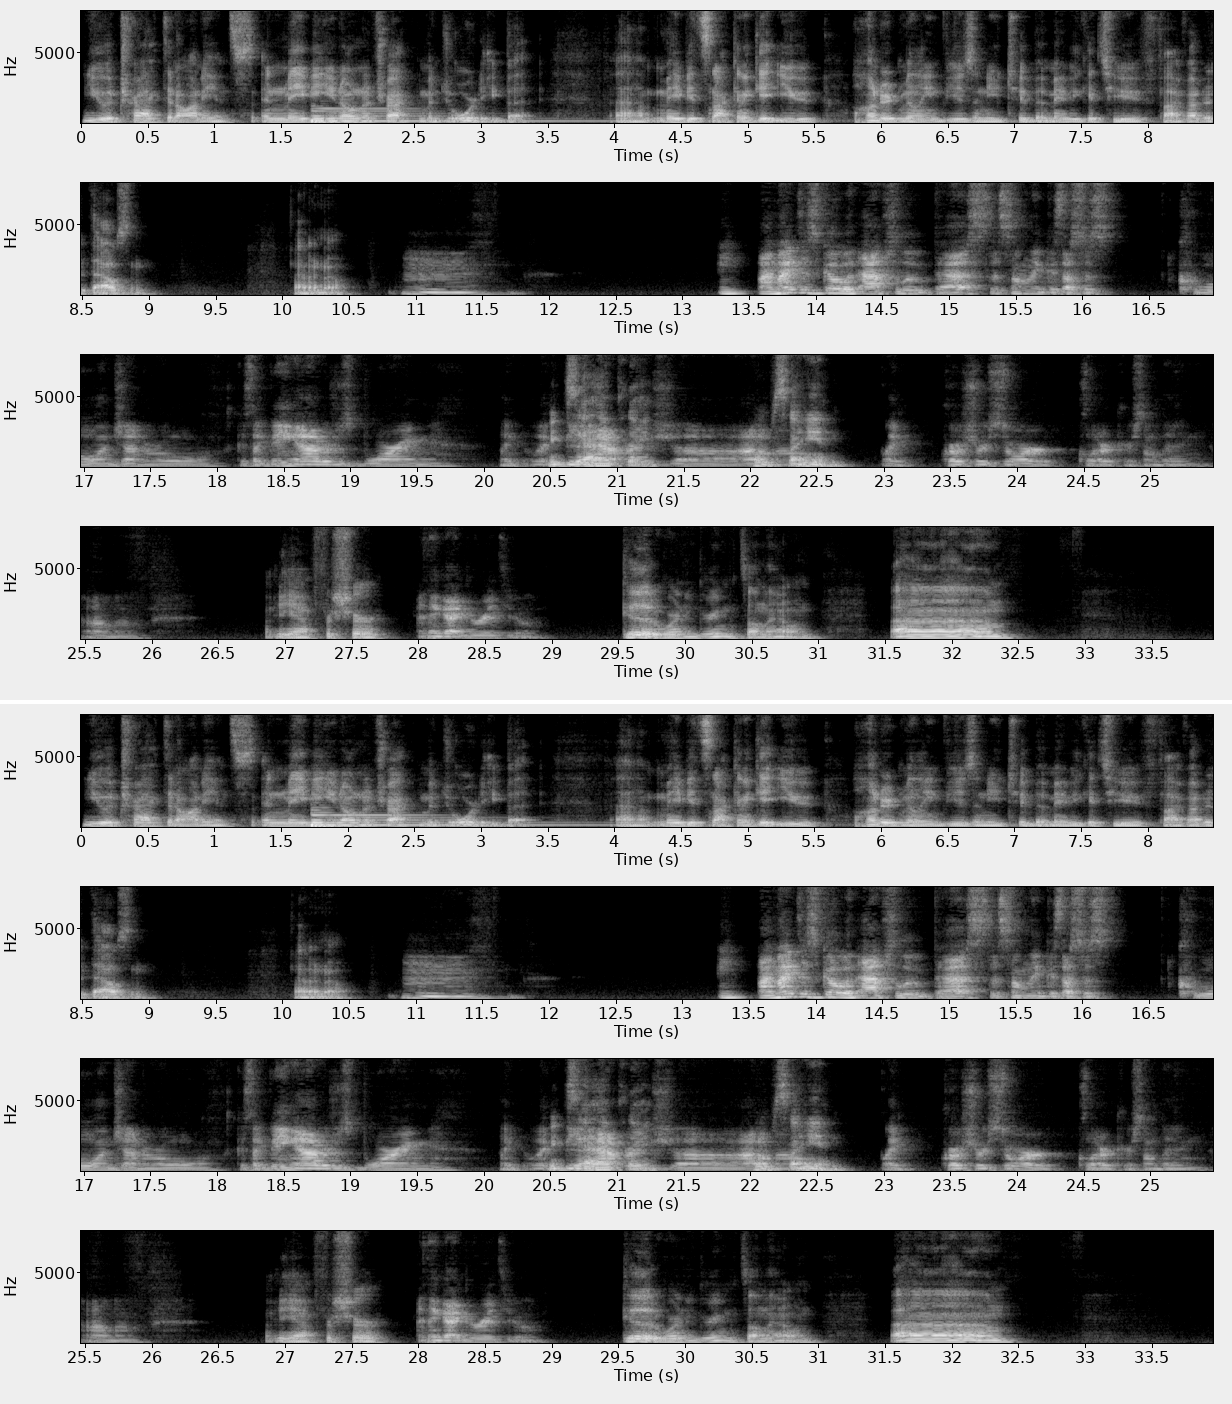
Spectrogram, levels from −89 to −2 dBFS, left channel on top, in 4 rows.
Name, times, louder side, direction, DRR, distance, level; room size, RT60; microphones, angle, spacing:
voice 1, 0.0-3.3 4.0-5.5 5.8-9.0 10.1-10.4 20.5-21.3 22.0-22.7 26.9-27.7 29.5-30.9 31.5-32.4, left 1 dB, 30° left, 0.5 m, -21 dB
Bowed string instrument, 1.7-4.8, right 2 dB, 55° right, 0.4 m, -26 dB
voice 2, 10.9-11.6 13.3-16.2 16.7-19.7 20.1-22.6 23.0-23.2 23.4-25.9 28.0-28.9, right 1 dB, 25° right, 1.0 m, -26 dB
2.5 x 2.1 x 3.4 m
head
